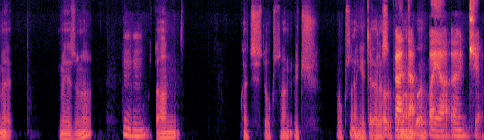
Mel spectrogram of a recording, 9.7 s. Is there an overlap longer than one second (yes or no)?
yes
